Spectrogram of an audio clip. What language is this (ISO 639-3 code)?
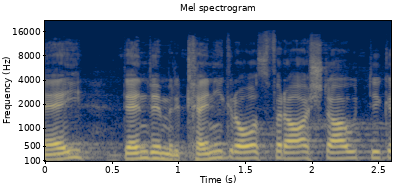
gsw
